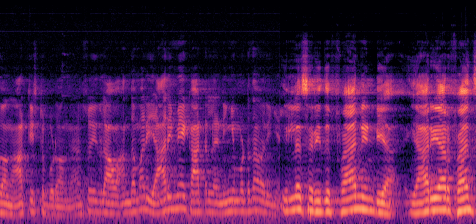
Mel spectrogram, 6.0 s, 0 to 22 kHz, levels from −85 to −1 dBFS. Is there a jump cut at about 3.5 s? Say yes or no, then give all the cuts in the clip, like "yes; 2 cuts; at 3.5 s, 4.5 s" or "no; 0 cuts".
yes; 1 cut; at 3.5 s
